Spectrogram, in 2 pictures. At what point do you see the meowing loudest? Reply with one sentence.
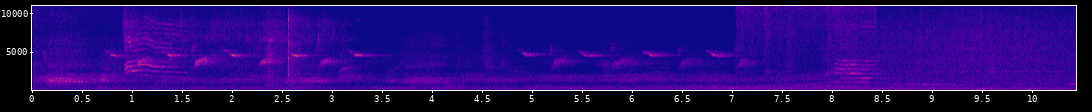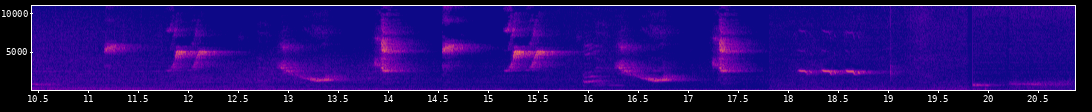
The volume of the meowing peaks at 8 seconds.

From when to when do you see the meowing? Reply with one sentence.
The meowing can be heard from 0.9 to 3.2 s, from 7.0 to 8.5 s and from 15.5 to 16.4 s.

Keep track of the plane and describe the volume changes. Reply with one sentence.
The volume of the plane goes up, then down.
